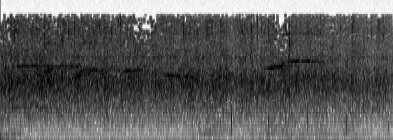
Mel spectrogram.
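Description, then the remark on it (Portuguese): A crowd applauds teachers steadily, a dense, continuous wash of clapping from many hands that holds at an even level throughout, with no voices standing out. “Vocês, eu queria um aplauso para os professores.”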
